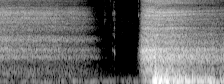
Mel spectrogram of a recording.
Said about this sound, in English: In through the nose. And out through the mouth. Yes, that's much better.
